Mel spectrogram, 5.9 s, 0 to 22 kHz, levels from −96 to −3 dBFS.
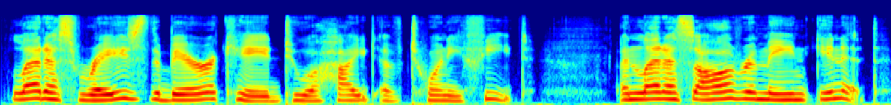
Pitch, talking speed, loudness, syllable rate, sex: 225 Hz, 180 wpm, -16 LUFS, 4.7 syllables/s, female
